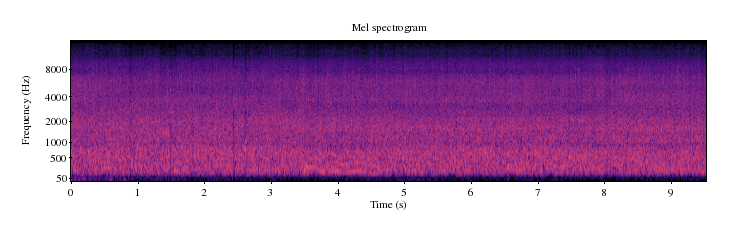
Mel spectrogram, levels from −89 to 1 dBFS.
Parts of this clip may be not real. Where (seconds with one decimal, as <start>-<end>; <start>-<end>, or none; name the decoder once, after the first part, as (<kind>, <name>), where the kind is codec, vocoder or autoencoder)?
7.6-8.2 (codec, SNAC)

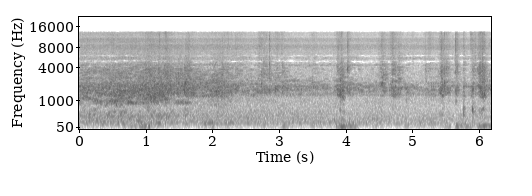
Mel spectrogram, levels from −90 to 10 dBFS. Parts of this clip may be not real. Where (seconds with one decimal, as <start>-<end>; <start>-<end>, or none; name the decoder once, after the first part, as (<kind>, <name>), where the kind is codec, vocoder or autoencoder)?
0.0-0.9 (vocoder, BigVGAN v2); 4.6-6.2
